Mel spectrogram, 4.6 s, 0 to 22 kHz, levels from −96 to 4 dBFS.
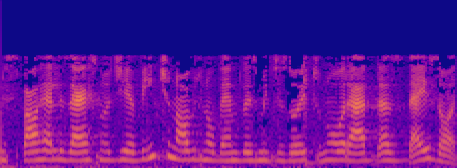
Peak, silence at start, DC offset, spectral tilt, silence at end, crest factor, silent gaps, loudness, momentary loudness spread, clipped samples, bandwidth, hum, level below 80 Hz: -14 dBFS; 0 s; under 0.1%; -1.5 dB/octave; 0 s; 22 dB; none; -34 LUFS; 10 LU; under 0.1%; 6 kHz; none; -64 dBFS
